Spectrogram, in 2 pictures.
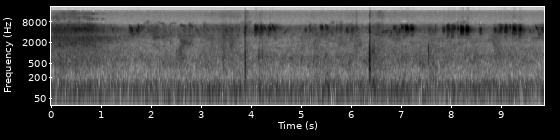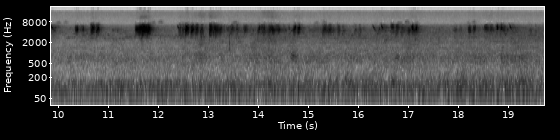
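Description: Faint chirping of small birds in short, irregular bursts over a low steady rumble, with two sharp clicks a few seconds in.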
